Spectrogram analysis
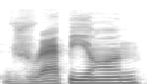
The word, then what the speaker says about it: Drapion: Vikavolt and Drapion, not Drapion, Drapion.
